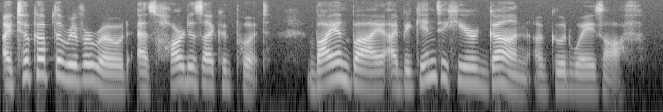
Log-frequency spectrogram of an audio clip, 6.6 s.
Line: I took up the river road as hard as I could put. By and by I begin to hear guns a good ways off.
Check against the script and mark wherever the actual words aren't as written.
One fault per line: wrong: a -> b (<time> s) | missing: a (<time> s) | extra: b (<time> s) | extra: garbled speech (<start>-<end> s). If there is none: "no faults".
wrong: guns -> gun (4.8 s)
